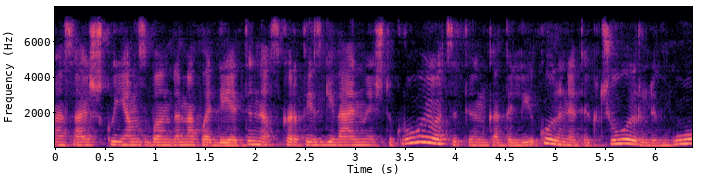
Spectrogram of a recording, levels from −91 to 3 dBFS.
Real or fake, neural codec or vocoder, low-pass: fake; codec, 16 kHz, 4.8 kbps, FACodec; 7.2 kHz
